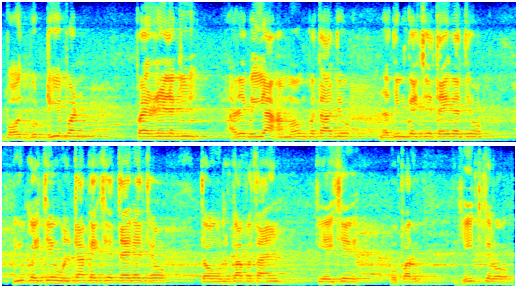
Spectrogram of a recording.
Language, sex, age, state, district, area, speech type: Hindi, male, 60+, Uttar Pradesh, Lucknow, rural, spontaneous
